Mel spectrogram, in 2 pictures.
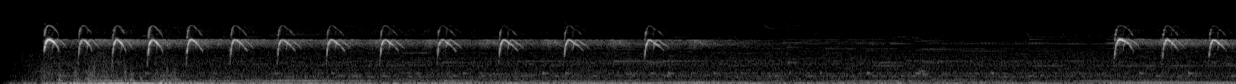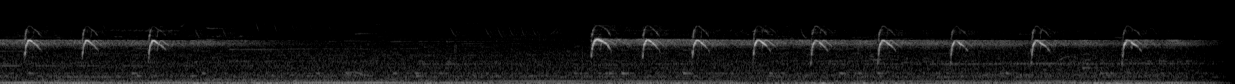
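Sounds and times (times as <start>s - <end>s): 
Marmota marmota alarm calls: 0.4s - 7.7s, 11.1s - 14.5s, 18.2s - 24.3s.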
